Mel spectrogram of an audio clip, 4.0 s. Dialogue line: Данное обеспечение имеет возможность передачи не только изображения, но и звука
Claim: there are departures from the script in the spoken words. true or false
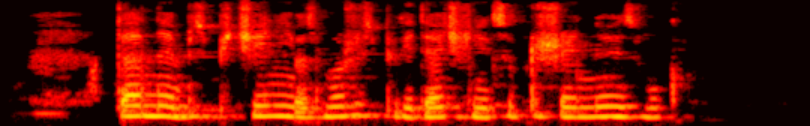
true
